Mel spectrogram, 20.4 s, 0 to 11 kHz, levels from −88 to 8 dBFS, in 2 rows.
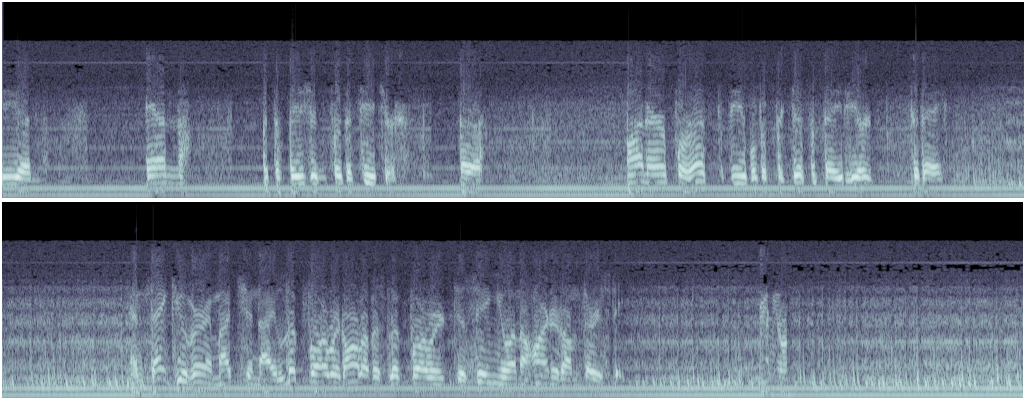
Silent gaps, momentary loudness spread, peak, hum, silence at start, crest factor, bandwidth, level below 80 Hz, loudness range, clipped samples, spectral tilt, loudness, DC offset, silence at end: none; 10 LU; 0 dBFS; none; 0 s; 12 dB; 5.8 kHz; -24 dBFS; 3 LU; under 0.1%; -12 dB/octave; -13 LUFS; under 0.1%; 0 s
